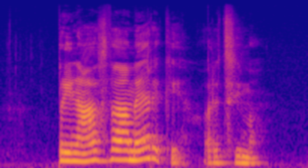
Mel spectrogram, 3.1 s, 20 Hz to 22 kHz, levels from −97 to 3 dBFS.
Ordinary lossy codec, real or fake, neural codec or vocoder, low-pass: none; real; none; 19.8 kHz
